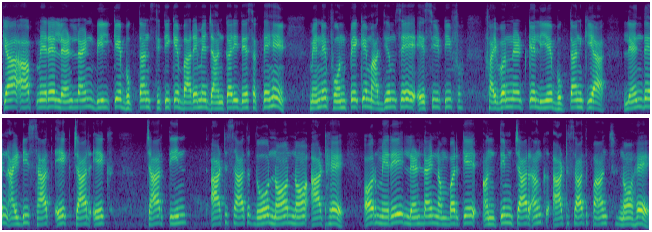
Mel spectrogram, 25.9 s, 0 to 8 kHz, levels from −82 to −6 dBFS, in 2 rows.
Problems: constant background noise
